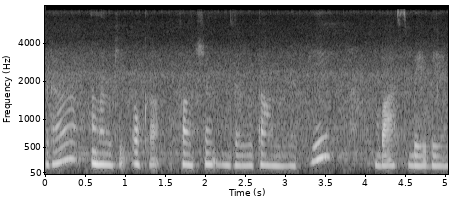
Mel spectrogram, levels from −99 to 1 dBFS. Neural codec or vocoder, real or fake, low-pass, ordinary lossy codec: none; real; 7.2 kHz; none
